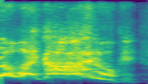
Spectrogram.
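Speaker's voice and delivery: excited shouting. Host announcing casting news to viewers, yelling excitedly. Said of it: "Forgive me for yelling at at the viewers".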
